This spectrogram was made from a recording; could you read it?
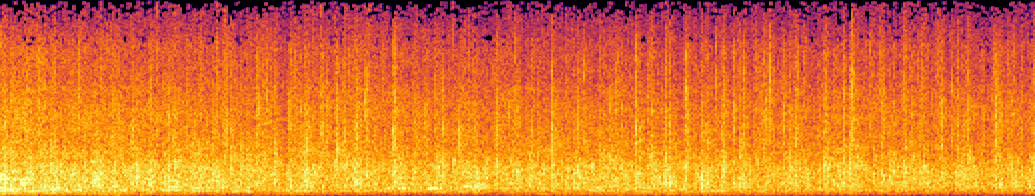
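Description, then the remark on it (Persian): Sustained applause from a crowd, a dense steady wash of many hands clapping at an even loudness for several seconds with no voices standing out. “یه کف بزن من یه آب جوش بخورم، خفه شدم. کف بزن خوشگل.”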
